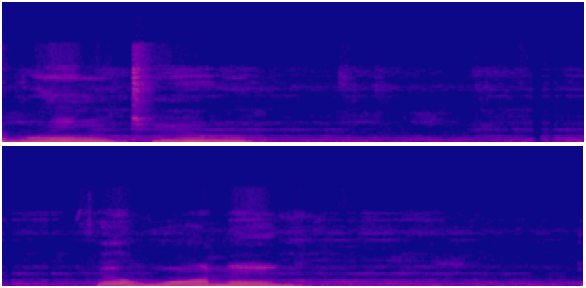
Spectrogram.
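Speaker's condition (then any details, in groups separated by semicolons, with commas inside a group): Cerebral palsy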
